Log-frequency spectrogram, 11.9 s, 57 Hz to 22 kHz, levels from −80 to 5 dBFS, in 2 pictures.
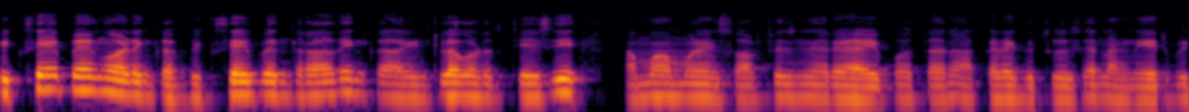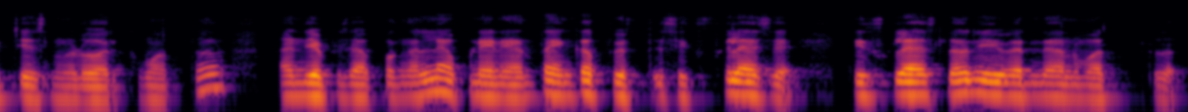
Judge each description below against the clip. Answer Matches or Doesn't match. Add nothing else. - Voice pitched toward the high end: Doesn't match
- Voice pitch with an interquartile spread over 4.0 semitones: Doesn't match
